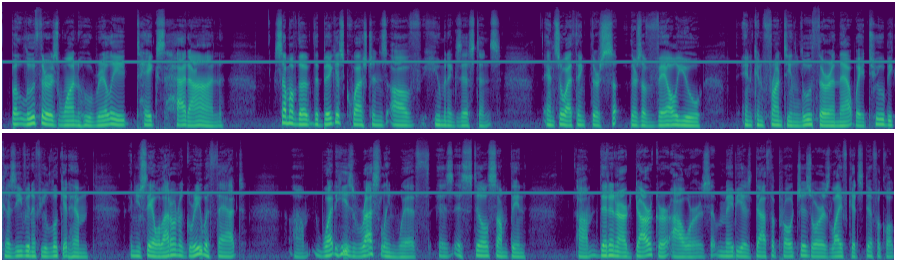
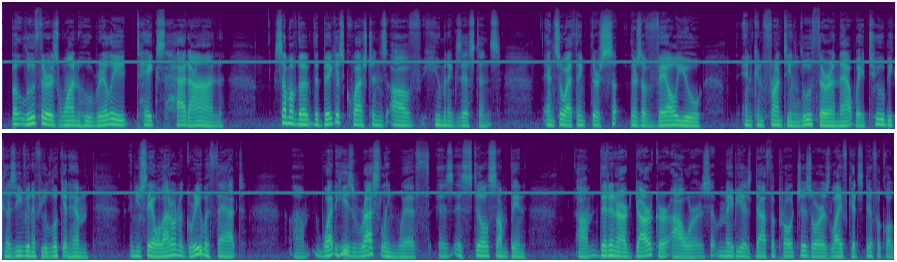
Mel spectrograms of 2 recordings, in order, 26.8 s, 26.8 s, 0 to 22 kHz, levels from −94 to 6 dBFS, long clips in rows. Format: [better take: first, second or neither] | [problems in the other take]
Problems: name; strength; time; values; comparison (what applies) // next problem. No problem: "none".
neither | high-pitched whine; noticeable; throughout; 3 kHz, 10 dB below the speech; the same in both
